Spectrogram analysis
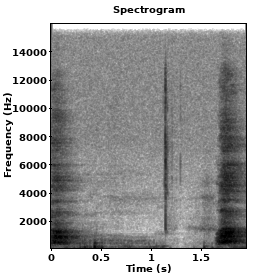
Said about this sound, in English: Somebody put that dog in a Pokeball. You're not working with me for the betterment of our society.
